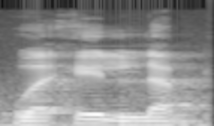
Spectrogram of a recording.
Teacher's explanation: Jadi kita masukkan nun mati ke dalam lam tanpa dengung. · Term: idgham bila ghunnah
